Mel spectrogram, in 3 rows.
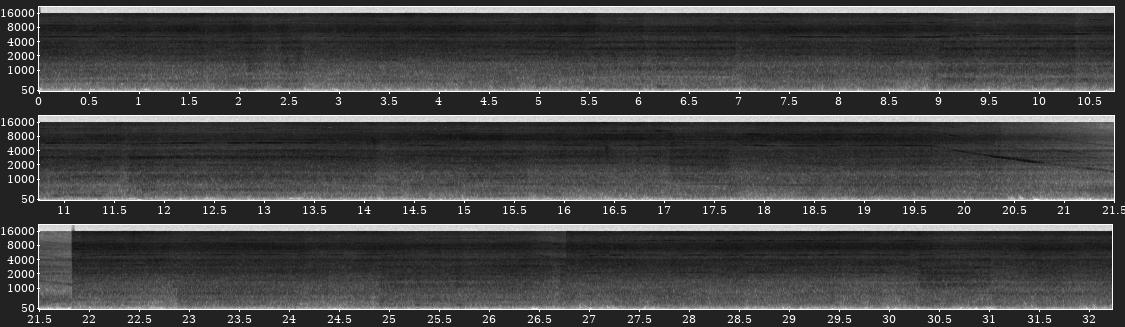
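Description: AGARO 33423 handheld dry vacuum cleaner running steadily with a high whine as its crevice nozzle is drawn over fabric to suck up hair. About twenty seconds in, the motor winds down with a falling whine, then is suddenly back at full speed.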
